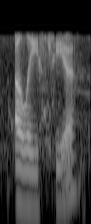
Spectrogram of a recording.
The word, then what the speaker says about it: Alicia: Alicia. – Could you spell that for me, please? – A-L-I-C-I-A. – T-I-A? – C as in cat, I-A.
